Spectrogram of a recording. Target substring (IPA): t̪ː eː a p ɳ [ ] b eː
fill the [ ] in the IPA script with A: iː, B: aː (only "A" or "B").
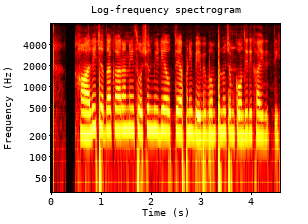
A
